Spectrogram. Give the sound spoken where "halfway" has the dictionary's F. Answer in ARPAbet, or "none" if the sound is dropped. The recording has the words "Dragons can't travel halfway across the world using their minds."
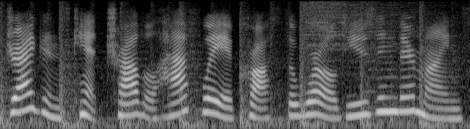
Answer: F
